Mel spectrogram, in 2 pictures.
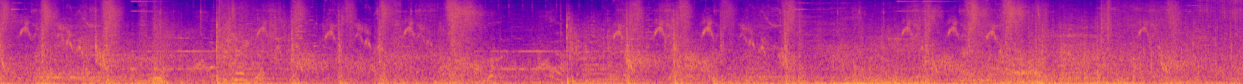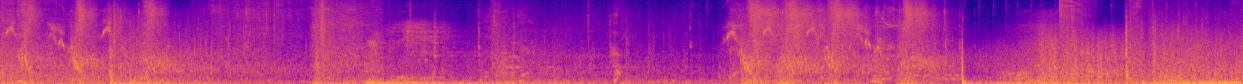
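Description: Fire-spell explosions in Hogwarts Legacy go off as a run of loud, heavy booms and crashing blasts, with dense bursts throughout and a couple of brief lulls.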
